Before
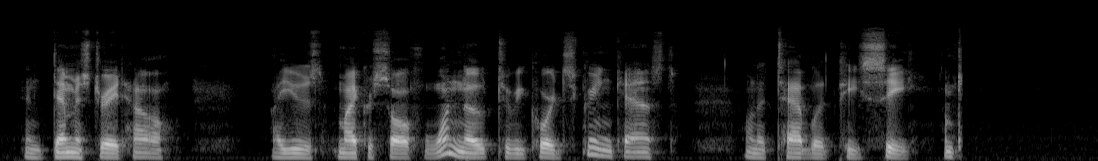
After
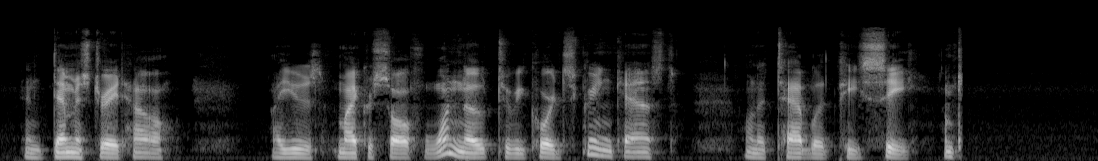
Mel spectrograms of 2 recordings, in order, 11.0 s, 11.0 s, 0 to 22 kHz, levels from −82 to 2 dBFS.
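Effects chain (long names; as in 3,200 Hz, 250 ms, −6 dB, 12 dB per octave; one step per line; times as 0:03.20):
0:02.89–0:03.40: low-pass filter 3,400 Hz → 7,200 Hz 24 dB per octave
level +6 dB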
